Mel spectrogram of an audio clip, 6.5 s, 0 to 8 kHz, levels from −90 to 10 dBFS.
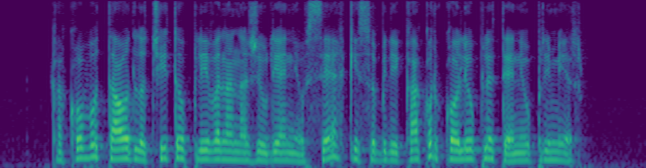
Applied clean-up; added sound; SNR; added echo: none; none; none; none.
